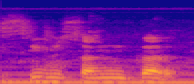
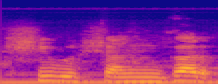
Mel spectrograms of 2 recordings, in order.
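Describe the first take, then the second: First: The words begin with an s sound. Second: The words begin with an sh sound. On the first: The speaker calls it wrong. "ना कि शिव शंकर" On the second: The speaker calls it right. "ना कि"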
